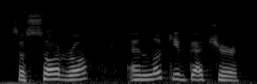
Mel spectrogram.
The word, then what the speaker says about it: zorro: Zorro. Zorro. Okay, so you might have thought, sounds like the letter S. S. But it just happens not to be, okay? That would have been a logical choice.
